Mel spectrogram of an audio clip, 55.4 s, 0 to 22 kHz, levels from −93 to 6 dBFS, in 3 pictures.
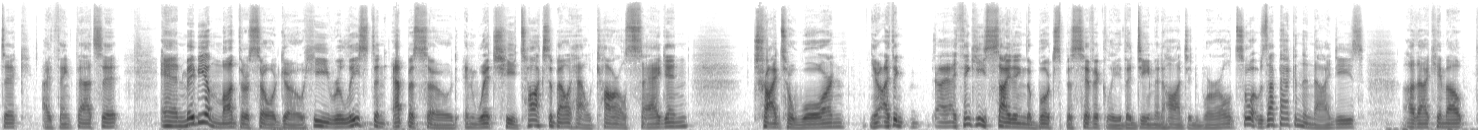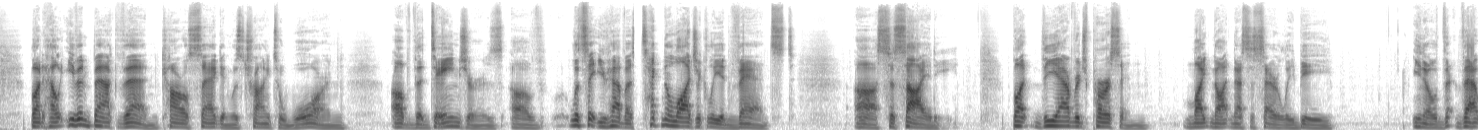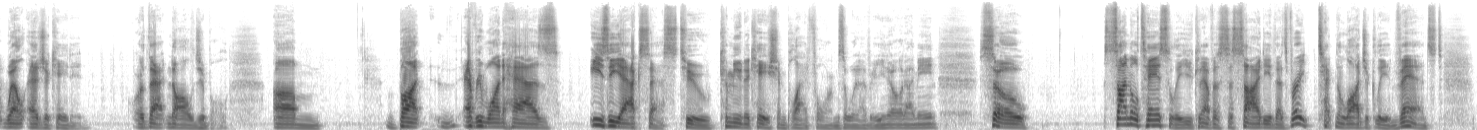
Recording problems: none

